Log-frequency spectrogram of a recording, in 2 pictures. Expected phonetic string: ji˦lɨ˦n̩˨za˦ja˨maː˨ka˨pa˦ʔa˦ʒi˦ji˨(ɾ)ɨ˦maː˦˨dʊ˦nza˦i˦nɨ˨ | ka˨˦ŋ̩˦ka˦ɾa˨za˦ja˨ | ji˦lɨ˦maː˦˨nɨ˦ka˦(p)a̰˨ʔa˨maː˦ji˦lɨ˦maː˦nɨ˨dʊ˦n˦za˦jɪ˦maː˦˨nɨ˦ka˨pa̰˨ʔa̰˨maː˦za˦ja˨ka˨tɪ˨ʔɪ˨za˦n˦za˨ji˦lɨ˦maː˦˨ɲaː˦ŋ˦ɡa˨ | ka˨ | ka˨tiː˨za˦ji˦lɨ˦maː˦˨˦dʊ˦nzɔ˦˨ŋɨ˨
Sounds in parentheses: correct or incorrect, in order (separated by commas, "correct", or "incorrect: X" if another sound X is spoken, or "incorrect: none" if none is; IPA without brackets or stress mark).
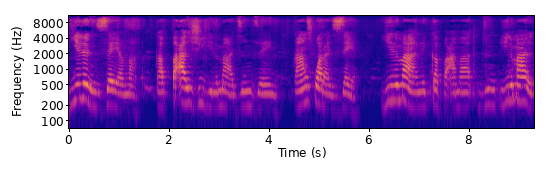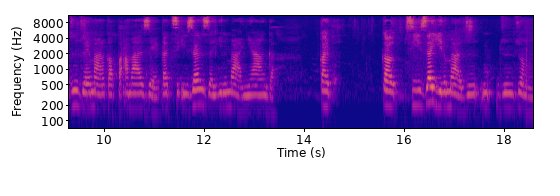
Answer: incorrect: l, correct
